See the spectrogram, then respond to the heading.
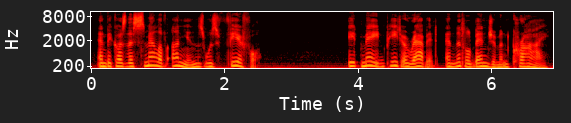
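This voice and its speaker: A woman narrating a children's storybook aloud in a measured, dramatic way, with hushed pauses. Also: on the low side. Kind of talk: expressive storybook read-aloud.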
